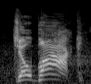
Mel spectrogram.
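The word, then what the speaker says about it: Bock: Joe Bach. You know how to spell that?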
